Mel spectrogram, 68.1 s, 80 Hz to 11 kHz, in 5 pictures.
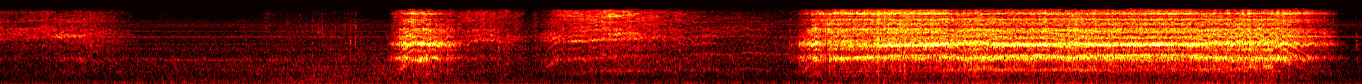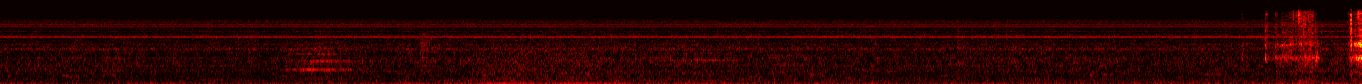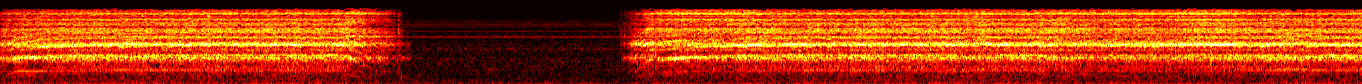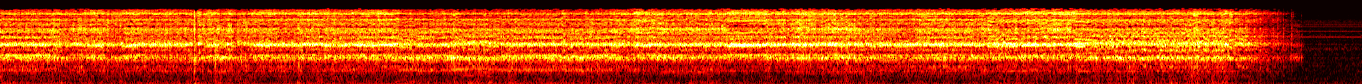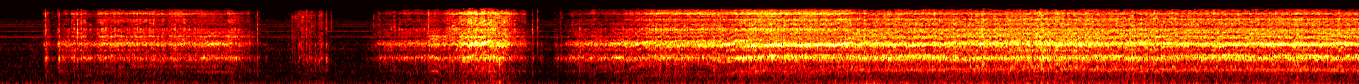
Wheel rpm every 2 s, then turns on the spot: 0, 10, 10, 10, 140, 160, 70, 0, 0, 0, 0, 0, 0, 50, 160, 70, 20, 150, 160, 160, 160, 160, 160, 160, 160, 160, 110, 30, 30, 40, 80, 160, 160, 160.
56-58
